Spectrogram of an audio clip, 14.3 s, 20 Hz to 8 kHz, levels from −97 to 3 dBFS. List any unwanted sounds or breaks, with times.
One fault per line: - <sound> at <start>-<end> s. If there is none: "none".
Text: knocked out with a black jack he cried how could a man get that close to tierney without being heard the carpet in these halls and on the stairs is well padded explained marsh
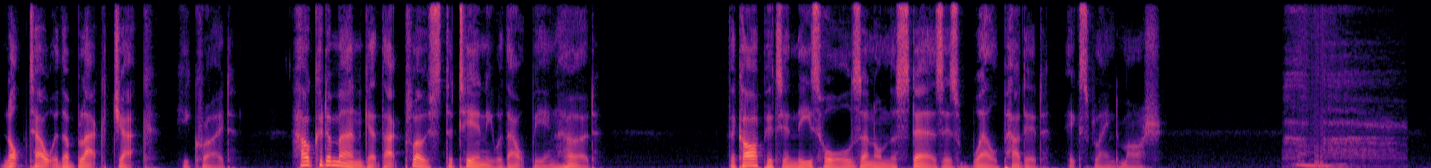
- sigh at 12.8-14.1 s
